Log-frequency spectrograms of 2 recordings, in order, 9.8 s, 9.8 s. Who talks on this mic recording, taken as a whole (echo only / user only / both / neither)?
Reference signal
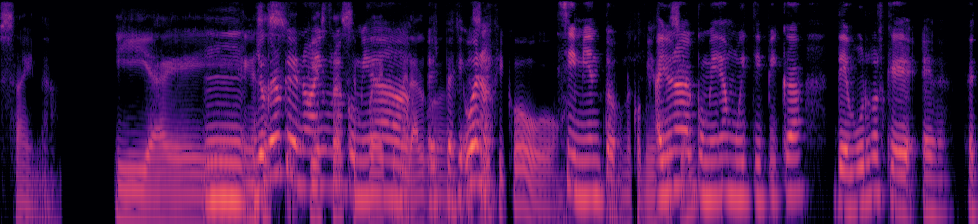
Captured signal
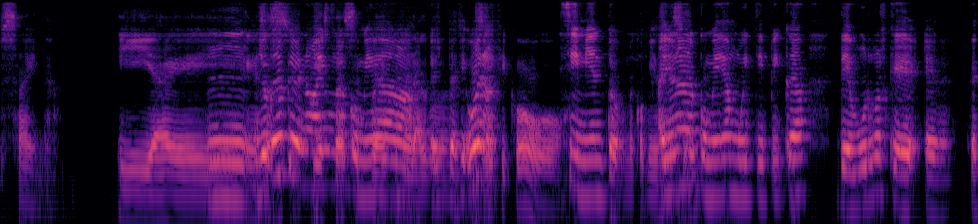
echo only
